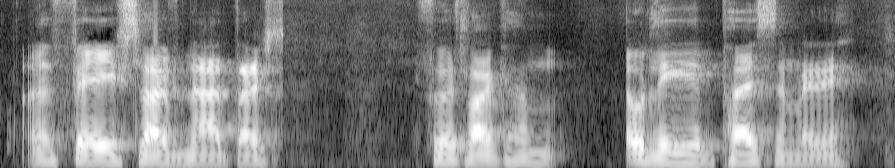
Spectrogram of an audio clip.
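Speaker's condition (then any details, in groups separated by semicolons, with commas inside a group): Motor neuron disease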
